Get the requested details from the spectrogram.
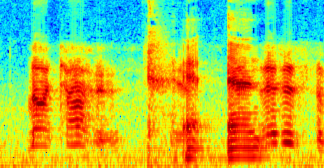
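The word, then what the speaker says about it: Ngāi Tahu: I don't know the pronunciation. Ngai Tahu. How do you say that correctly? Ngai Tahu.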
